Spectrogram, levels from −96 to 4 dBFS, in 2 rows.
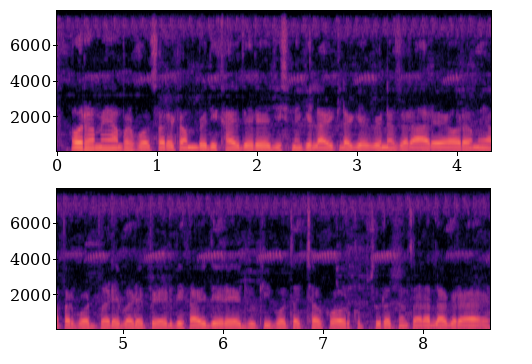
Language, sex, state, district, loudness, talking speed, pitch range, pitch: Hindi, male, Goa, North and South Goa, -32 LUFS, 290 wpm, 130-135 Hz, 130 Hz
